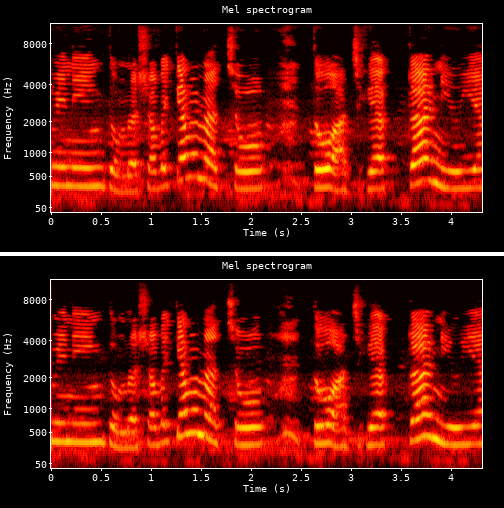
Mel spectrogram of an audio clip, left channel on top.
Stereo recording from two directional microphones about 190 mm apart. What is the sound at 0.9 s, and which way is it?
Speech, 20° left (ahead or behind).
